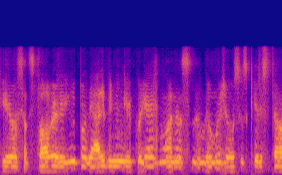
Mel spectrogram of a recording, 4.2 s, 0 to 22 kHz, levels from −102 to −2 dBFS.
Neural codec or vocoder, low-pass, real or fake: codec, 16 kHz, 1 kbps, FreqCodec, smaller model; 7.2 kHz; fake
